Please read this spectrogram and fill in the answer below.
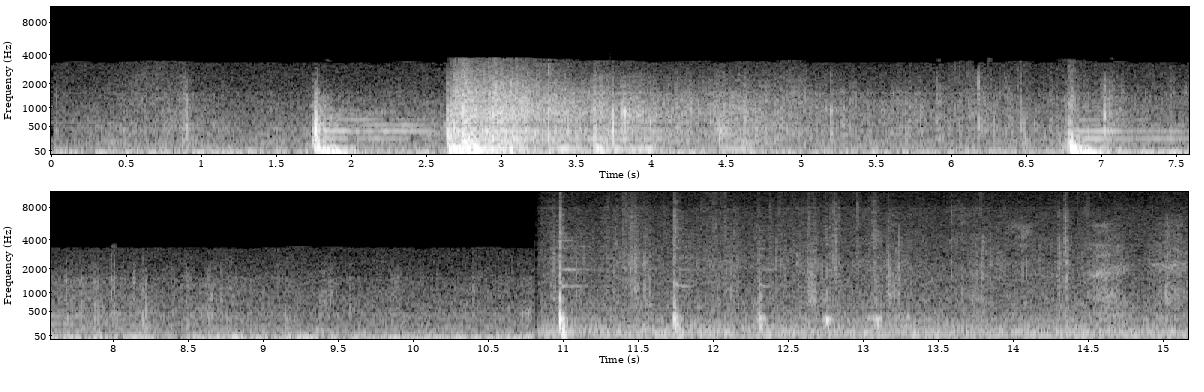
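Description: Inflatable rubber ball being kicked and hitting a tree: three dull thuds, two with a short hollow ring and one followed by about a second of rustling noise. Faint clicks near the end.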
